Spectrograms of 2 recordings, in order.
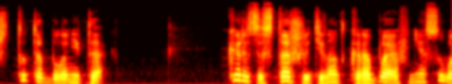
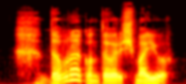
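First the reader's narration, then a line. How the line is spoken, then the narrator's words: Sighing. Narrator (Russian): вздохнул Чернявый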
